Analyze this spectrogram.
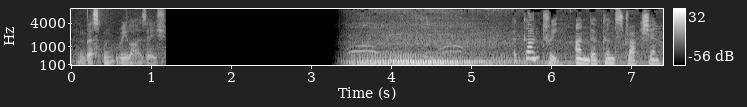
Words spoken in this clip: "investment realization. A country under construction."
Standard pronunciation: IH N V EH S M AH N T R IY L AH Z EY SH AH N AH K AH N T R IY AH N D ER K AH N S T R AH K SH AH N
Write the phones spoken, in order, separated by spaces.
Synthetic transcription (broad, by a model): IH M V EH S M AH N T R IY L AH Z EY AH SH AH K AH N T R IY AH N D ER K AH N S T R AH K SH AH N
